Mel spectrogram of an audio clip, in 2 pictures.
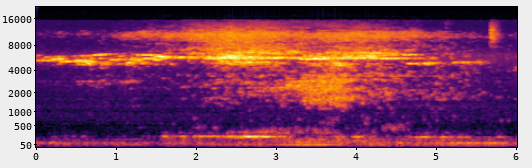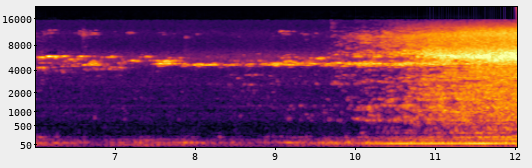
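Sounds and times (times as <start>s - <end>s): insects chirping: 0.0s - 12.0s
vehicle engine hum: 0.0s - 12.0s
tyre hiss on wet road: 10.1s - 12.0s.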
